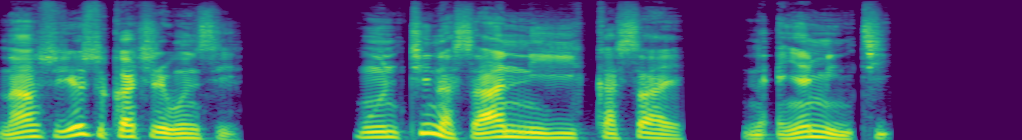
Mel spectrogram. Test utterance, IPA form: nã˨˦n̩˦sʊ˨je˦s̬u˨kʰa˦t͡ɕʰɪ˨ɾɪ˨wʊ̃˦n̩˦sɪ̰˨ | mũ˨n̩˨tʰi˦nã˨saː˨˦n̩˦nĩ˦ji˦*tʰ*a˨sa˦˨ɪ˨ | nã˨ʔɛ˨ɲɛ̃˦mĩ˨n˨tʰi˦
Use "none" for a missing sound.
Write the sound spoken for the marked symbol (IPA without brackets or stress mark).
kʰ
